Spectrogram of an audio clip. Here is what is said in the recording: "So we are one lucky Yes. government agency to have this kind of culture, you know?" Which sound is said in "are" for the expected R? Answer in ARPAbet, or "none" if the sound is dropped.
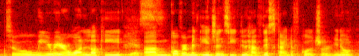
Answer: L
